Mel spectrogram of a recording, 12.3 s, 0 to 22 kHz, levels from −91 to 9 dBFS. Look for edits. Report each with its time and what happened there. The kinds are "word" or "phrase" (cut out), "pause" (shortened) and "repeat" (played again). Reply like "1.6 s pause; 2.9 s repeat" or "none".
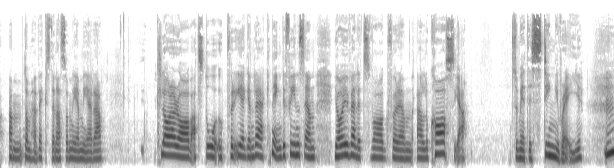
none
